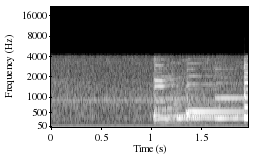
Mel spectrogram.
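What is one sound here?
A ukulele is strummed close by.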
